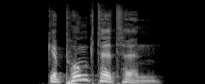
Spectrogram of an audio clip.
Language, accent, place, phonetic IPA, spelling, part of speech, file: German, Germany, Berlin, [ɡəˈpʊŋktətn̩], gepunkteten, adjective, De-gepunkteten.ogg
- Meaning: inflection of gepunktet: 1. strong genitive masculine/neuter singular 2. weak/mixed genitive/dative all-gender singular 3. strong/weak/mixed accusative masculine singular 4. strong dative plural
